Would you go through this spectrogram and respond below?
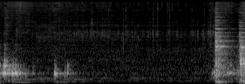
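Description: Potato pieces hit hot cooking oil in a pan, giving a brief stir and a low sizzle, then a sharper burst of frying noise near the end, close by.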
